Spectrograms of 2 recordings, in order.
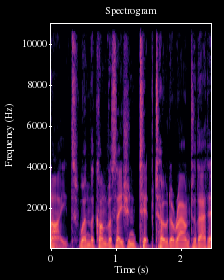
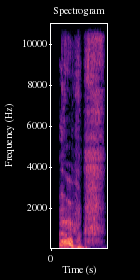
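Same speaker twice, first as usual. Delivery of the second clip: acted cough; 12 semitones higher than usual. Mightily Oates interrupting the naming, short acted cough. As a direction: cough briefly in character.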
